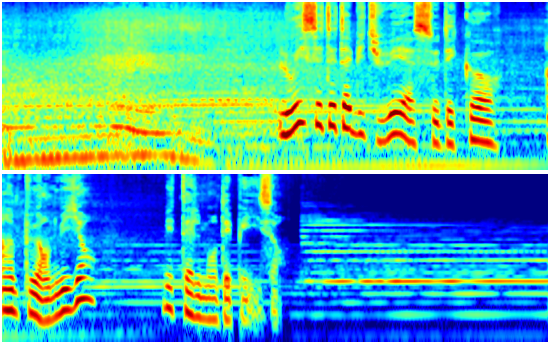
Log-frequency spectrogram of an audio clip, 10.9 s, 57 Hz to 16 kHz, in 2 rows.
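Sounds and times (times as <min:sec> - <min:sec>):
cars and trucks driving on a long straight desert road: 0:00.0 - 0:07.1
speech: 0:02.8 - 0:06.5, 0:07.1 - 0:08.3.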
